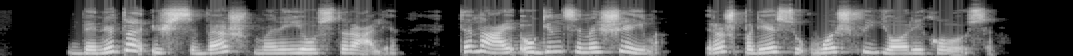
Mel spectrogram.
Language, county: Lithuanian, Vilnius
